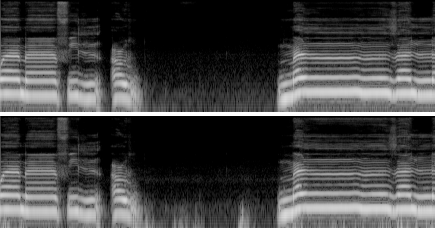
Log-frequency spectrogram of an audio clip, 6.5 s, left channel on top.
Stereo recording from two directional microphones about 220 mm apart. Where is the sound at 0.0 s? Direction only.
Centre (ahead or behind).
